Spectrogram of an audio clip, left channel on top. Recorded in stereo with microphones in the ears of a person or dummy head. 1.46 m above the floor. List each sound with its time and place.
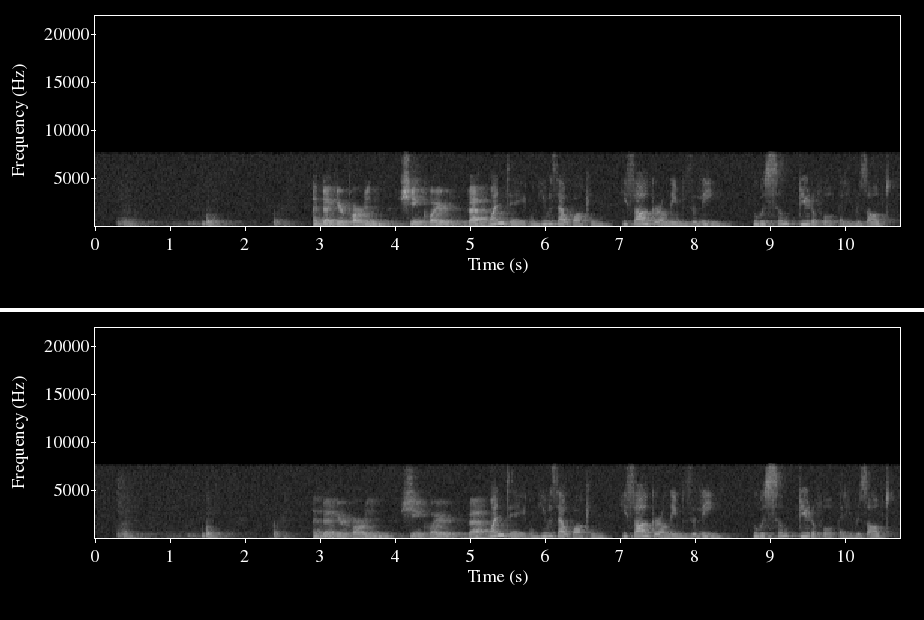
0.3 s footsteps: 65° right (ahead or behind), 4 m; by 2.6 s 55° right (ahead or behind), 4 m
2.9 s a man speaking: 50° left (ahead or behind), 7 m
5.2 s a woman speaking: 15° right (ahead or behind), 1.0 m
